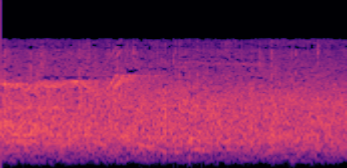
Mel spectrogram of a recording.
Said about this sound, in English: Has gotten the Fort Laramie crowd riled up, saluting the Redskin players, recognizing them for earning the district title And Fort Loramie people behind us are on their feet.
